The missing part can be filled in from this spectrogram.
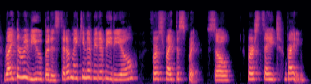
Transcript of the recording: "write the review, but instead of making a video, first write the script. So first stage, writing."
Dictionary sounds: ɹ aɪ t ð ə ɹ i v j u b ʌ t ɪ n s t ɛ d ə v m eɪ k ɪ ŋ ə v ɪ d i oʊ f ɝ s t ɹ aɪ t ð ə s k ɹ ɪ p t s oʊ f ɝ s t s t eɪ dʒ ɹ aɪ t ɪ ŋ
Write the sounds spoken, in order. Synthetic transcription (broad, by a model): ɹ aɪ t ð ə ɹ i v j u b ʌ t ɪ n s t ɛ d ə v m eɪ k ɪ ŋ ə v ɪ d i oʊ f ɝ s t ɹ aɪ t ð ə s k ɹ ɪ p t s oʊ f ɝ s t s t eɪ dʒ ɹ aɪ t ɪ ŋ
